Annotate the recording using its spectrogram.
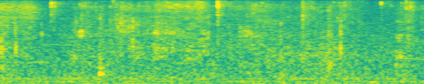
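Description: Faint rustling and a few light clicks as hands work aspidistra leaf strips in between a dried seed pod and floral foam.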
